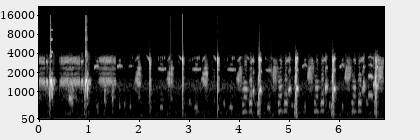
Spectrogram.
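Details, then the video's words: Common starling at a nest box in Théding, France, 10 March 2023: two buzzy rattles open, followed by a loose string of sharp clicks, short squeaks and chattering notes spaced irregularly. "Concert au nichoir - 10/03/2023 - Les Étourneaux Sansonnet de Théding"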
